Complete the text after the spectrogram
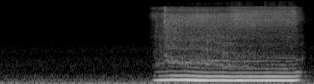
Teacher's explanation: to help you make an accurate sound when you're speaking fast you can hear that the sound is quite choked sounding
